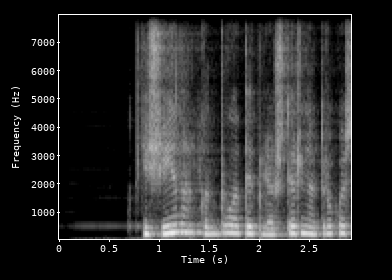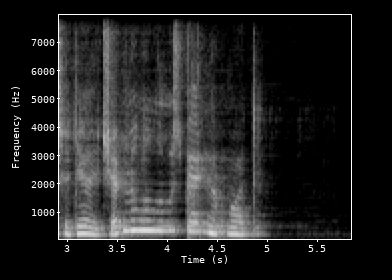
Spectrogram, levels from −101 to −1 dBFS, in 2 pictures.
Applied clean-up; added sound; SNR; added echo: neural mask model DeepFilterNet 3.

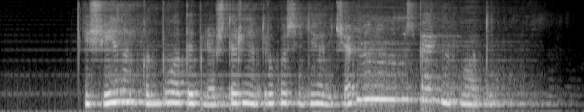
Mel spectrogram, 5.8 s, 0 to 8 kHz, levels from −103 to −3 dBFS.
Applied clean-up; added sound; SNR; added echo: neural separator model SepFormer DNS4.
